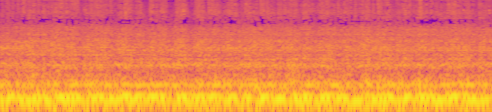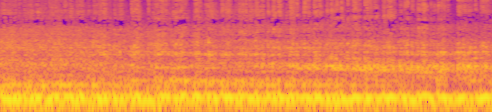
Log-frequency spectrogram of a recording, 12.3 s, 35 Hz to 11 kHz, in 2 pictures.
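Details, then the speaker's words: Drag race car at Brainerd International Raceway, just started while an oil leak of unknown source persists: deep, loud, lumpy V8 idle with steady low rumble throughout; race engine runs healthy. "Well guys, as you saw, got the car fired up. Sounds good. I love the sound of this car. Oh man, that sounds awesome."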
